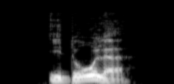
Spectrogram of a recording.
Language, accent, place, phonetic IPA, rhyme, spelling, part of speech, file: German, Germany, Berlin, [iˈdoːlə], -oːlə, Idole, noun, De-Idole.ogg
- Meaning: nominative/accusative/genitive plural of Idol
